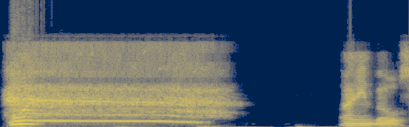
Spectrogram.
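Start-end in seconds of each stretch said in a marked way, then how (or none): 0.1-1.6 sustained, very high scream; drawn-out high battle scream; long high scream. A narrator's reading. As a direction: hold the scream for seconds. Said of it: "Thunderstorm and Darkstar scream".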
